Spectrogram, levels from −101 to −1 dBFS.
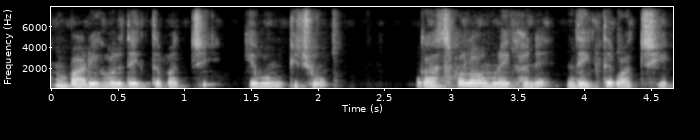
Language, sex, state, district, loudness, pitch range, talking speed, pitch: Bengali, female, West Bengal, Jalpaiguri, -18 LUFS, 255-280 Hz, 130 wpm, 260 Hz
